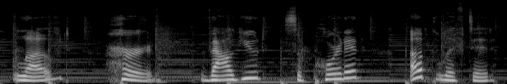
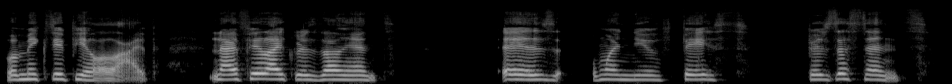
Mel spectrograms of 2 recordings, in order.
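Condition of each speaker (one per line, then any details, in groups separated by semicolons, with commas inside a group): No condition
Brain injury; six and a half years since injury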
